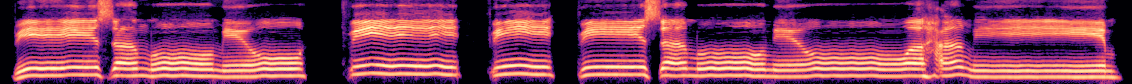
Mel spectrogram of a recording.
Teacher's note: Miunya ditahan ya, idgham bigunanya ya.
